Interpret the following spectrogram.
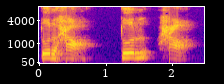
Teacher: इस हा का तालुक सीने की तरफ नहीं है हल की तरफ है इसको बारीक पढ़ा जाएगा भारी साउंड के साथ नहीं पढ़ेंगे तुरहा तुरहा मन वाव मद्दा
